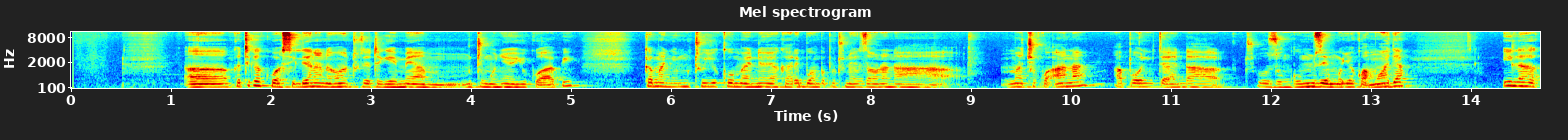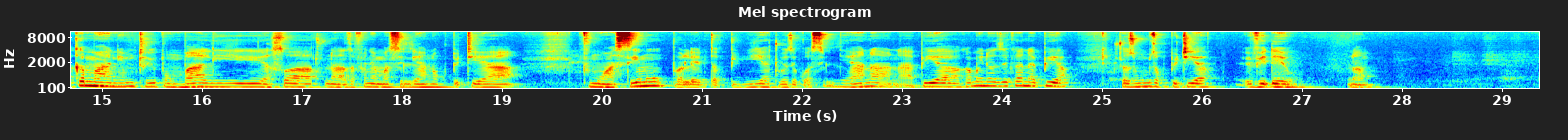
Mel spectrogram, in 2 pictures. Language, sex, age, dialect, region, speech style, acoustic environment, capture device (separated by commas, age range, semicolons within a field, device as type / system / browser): Swahili, male, 25-34, Kenya - Mombasa, Kenya, relaxed, nature, desktop / Windows / Chrome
